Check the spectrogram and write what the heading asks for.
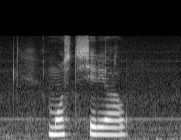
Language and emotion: Russian, neutral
